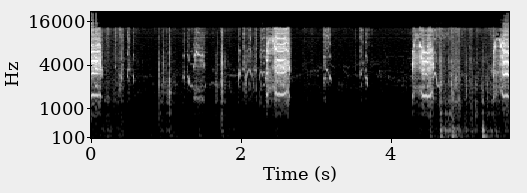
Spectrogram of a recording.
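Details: Tawny owl (Strix aluco) nest box in spring with newly hatched chicks near Szokolya, Börzsöny mountains, Hungary: short, hissing, raspy bursts and thin squeaky notes in uneven clusters, with soft rustling and knocks between them.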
